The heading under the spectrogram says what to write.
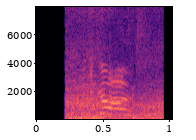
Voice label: marines, aussie; h2dialogue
